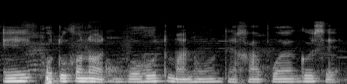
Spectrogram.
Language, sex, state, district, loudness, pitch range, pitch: Assamese, male, Assam, Sonitpur, -18 LUFS, 125-140 Hz, 130 Hz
